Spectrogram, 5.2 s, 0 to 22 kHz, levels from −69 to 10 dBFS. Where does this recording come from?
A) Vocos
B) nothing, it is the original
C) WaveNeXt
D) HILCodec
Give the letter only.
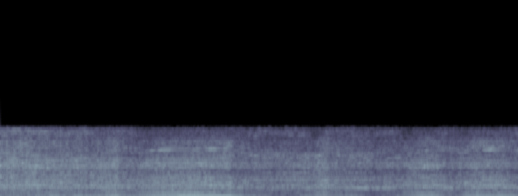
B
